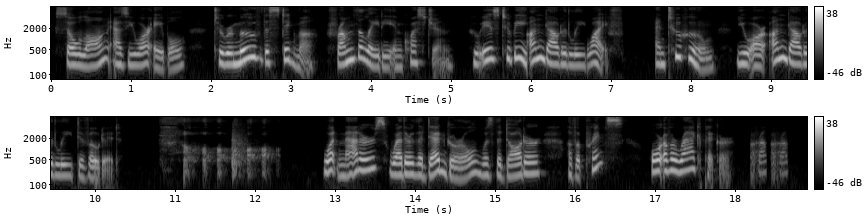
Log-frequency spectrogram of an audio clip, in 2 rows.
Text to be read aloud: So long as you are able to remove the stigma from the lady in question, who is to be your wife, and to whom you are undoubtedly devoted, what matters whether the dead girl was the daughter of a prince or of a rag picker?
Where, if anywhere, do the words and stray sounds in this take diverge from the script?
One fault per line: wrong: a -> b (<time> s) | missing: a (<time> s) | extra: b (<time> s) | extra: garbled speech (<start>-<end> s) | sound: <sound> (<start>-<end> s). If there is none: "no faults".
wrong: your -> undoubtedly (6.0 s)
sound: laugh (10.8-12.3 s)
sound: laugh (18.2-18.7 s)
